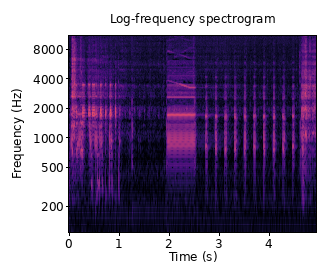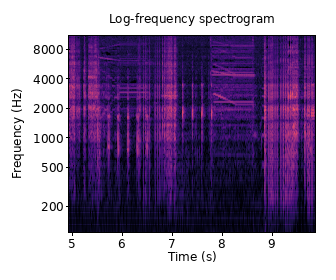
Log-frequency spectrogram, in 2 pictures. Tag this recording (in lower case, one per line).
keyboard (musical)
music
piano
musical instrument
